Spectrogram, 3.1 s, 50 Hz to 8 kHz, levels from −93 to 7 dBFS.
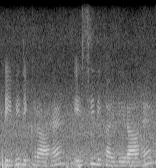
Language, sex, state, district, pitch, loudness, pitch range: Hindi, female, Punjab, Pathankot, 195 Hz, -18 LUFS, 185-245 Hz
